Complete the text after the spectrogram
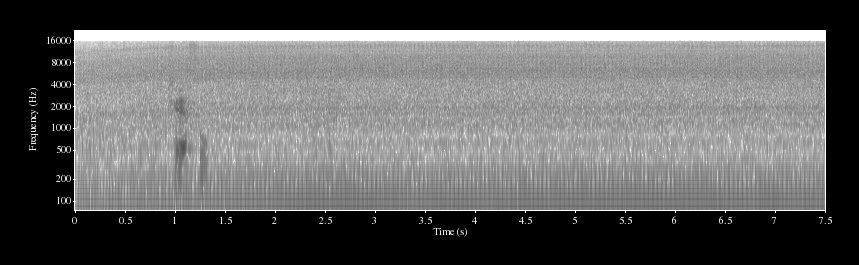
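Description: A tractor engine hums steadily at low speed.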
